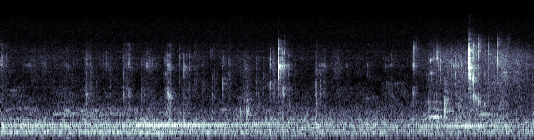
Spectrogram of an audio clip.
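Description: A person chewing and eating with mouth sounds close to the microphone: a run of small wet clicks and smacks, with two louder smacks, one in the middle and one near the end.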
